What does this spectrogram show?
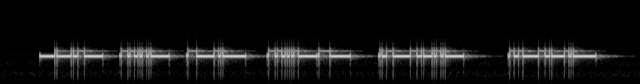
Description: TTY/TDD text telephone tones (45.45 baud Baudot), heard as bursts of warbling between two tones, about 400 Hz shift, 1600 Hz centre. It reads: A DOG STANDING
